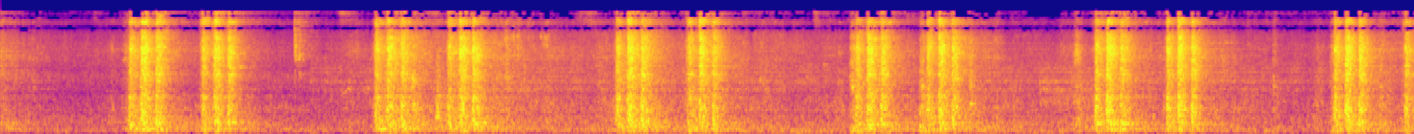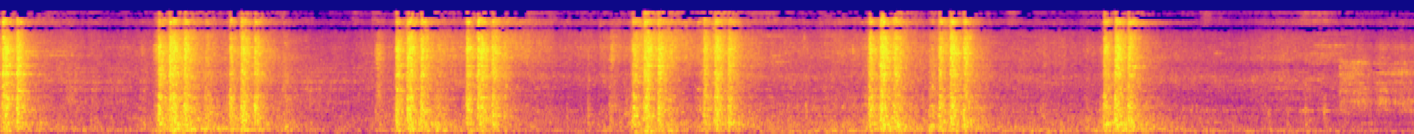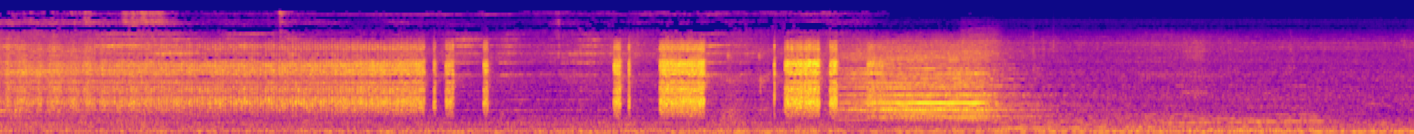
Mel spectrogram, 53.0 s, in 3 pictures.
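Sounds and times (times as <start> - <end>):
rumble of train cars: 0.0 - 53.0
train wheels clacking over rail joint: 1.4 - 4.0, 13.3 - 18.3.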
